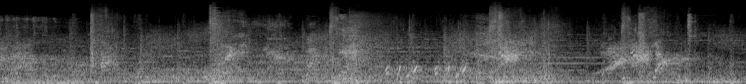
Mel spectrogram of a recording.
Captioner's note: weapons clanging; enemies grunting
